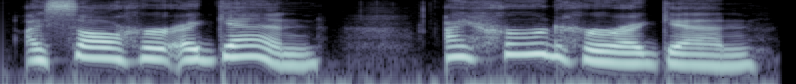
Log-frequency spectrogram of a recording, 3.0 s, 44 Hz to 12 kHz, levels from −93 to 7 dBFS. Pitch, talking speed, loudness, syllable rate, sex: 220 Hz, 160 wpm, -16 LUFS, 4.4 syllables/s, female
